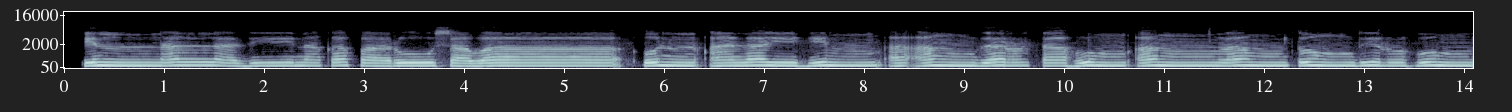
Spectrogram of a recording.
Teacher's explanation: Kurang panjang, Afwan. Sawa'nya 6 harokat.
